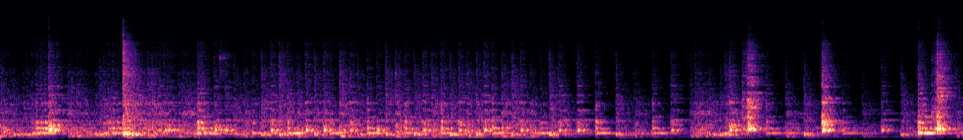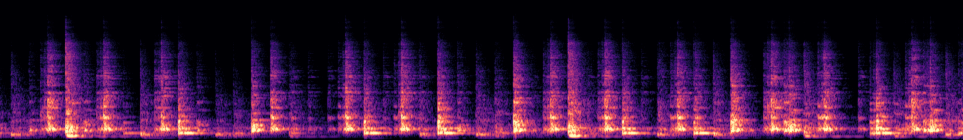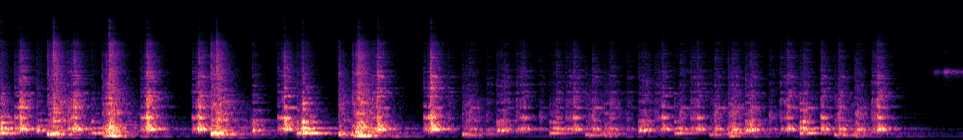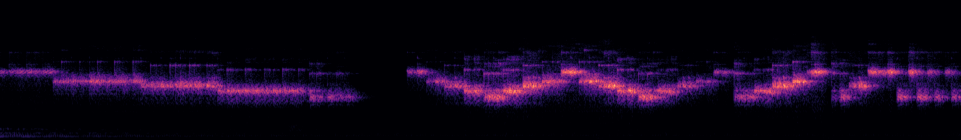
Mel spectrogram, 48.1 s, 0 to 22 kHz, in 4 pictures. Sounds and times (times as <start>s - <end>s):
Drum kit: 0.0s - 35.4s
Drum: 0.0s - 36.5s.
